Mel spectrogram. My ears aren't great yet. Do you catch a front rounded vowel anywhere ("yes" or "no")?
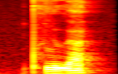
no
